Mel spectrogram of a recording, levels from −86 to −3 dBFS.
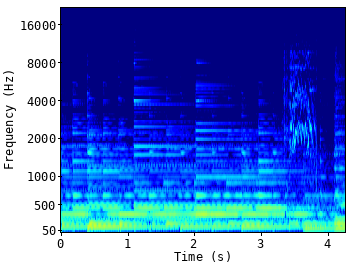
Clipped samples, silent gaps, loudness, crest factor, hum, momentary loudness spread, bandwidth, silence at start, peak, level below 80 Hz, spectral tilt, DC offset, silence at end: under 0.1%; none; -44 LUFS; 14 dB; none; 4 LU; 12.5 kHz; 0 s; -28 dBFS; -62 dBFS; -7.5 dB/octave; under 0.1%; 0 s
